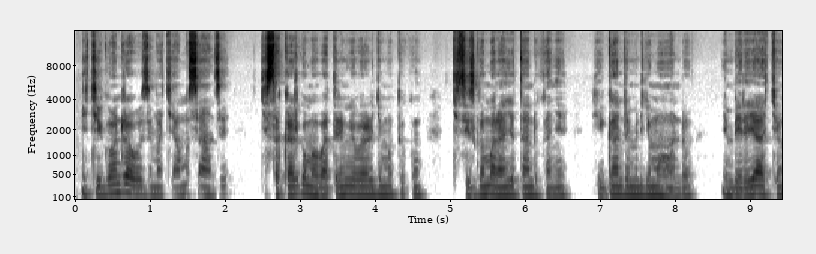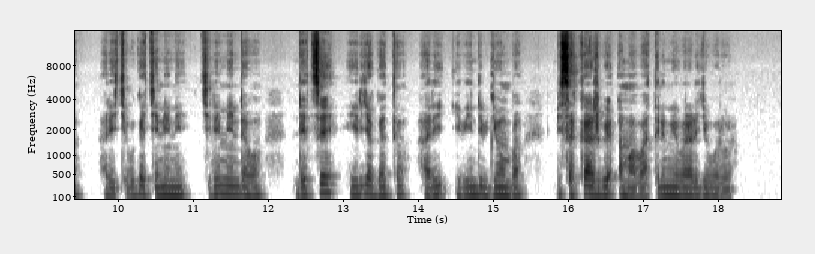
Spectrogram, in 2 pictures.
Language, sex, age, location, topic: Kinyarwanda, male, 18-24, Nyagatare, education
